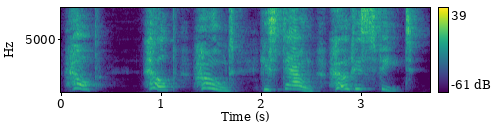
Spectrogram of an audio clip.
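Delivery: very high, loud cries for help; desperate shrieks; screaming. A narrator's reading. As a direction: scream for help pinning him down. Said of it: "screamed Kemp".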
